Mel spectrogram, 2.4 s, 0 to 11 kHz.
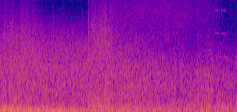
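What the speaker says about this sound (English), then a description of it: "Oh. Artillery." Heavy artillery fire in the video game Company of Heroes 2, a loud, dense rumbling barrage of blasts filling the short stretch without pause, with no voices over it.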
